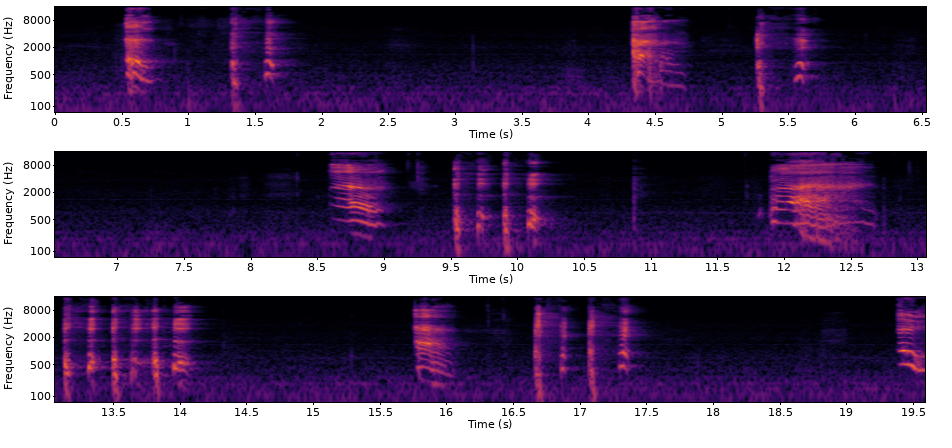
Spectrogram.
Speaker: Gigi, mommy is coughing. I love you, boo boo.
